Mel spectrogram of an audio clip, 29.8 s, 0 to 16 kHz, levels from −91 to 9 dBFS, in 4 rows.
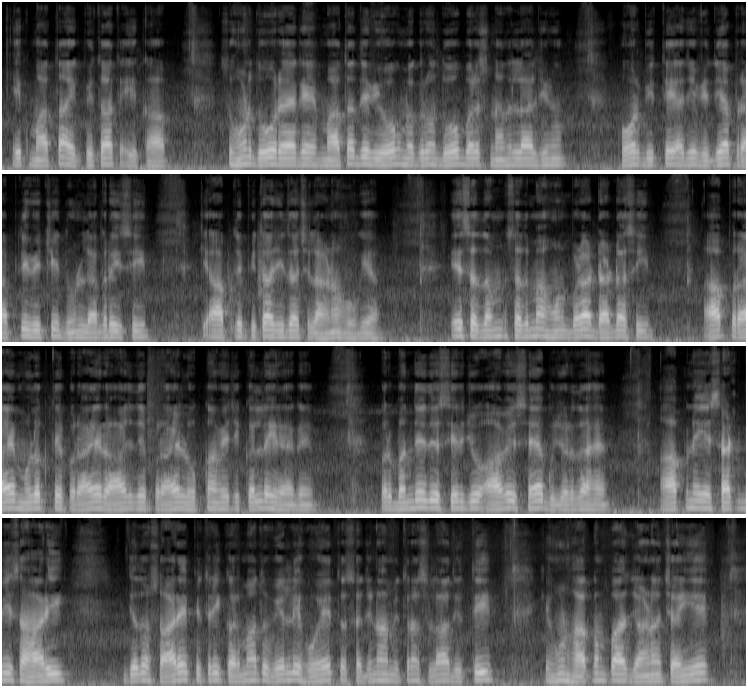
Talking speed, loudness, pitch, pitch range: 190 wpm, -22 LUFS, 135 Hz, 125-145 Hz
